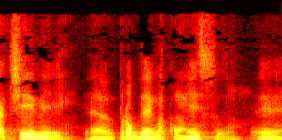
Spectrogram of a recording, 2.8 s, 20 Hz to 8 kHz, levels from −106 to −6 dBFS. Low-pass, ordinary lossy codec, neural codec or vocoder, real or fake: 7.2 kHz; MP3, 32 kbps; codec, 16 kHz in and 24 kHz out, 1.1 kbps, FireRedTTS-2 codec; fake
